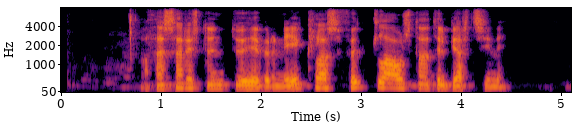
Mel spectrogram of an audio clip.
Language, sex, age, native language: Icelandic, male, 30-39, Icelandic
